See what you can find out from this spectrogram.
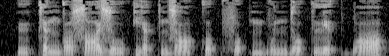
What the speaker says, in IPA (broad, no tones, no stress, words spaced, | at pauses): ʉkɾə ŋɡosˤə˞ zukjœk nzɔkokfok mbundok lʲək bɔ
